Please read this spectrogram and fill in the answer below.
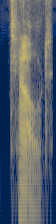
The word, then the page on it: tout: American English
